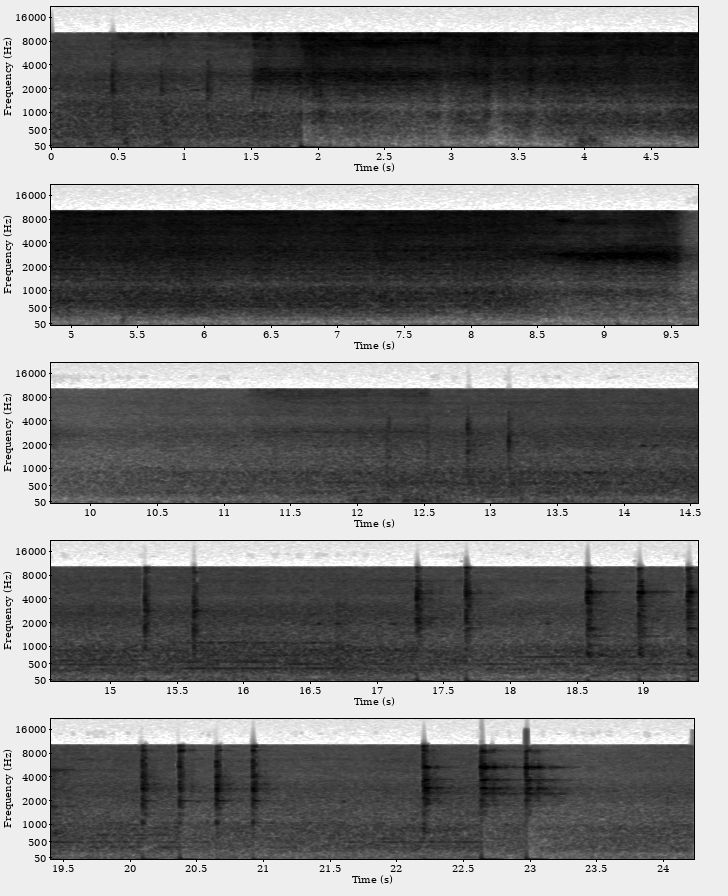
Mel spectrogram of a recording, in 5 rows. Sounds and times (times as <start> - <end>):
Vehicle: 0.0 - 24.2.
